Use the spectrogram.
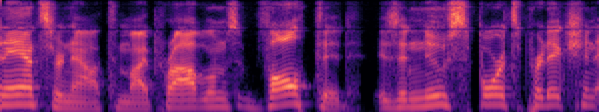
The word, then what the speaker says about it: Vaulted: That's Vaulted, VLTED, pronounced Vaulted.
